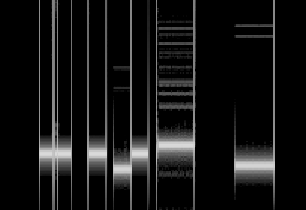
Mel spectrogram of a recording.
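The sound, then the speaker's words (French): Loud, pure electronic beeps sound in a quick string, short and longer tones at a few different pitches, separated by silence, with one final beep after a longer pause. “Est-ce que tu peux réduire le son des beeps? Ça fait vraiment mal aux oreilles.”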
